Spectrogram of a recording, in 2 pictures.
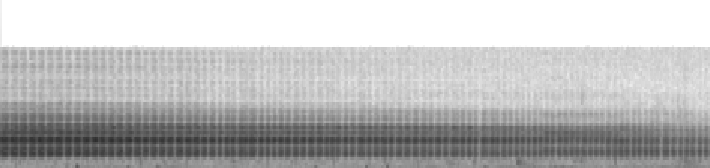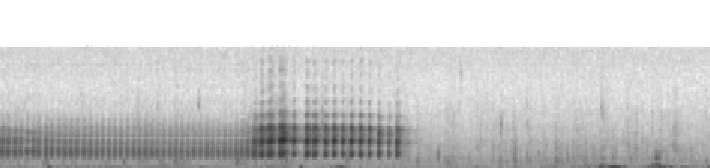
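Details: A Himalayan monsoon cicada chorus from the trees starts as a loud, pulsing high buzz, slowly fades, surges briefly around ten seconds, then stops, leaving near quiet with a few soft low thumps.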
